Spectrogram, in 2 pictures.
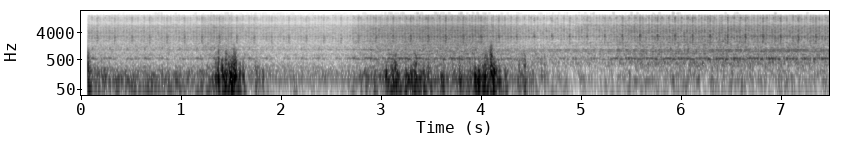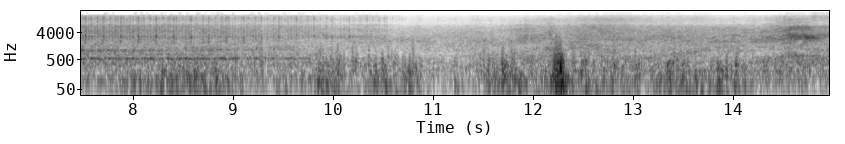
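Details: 1998 Lexus GS300 petrol six: fast, light engine ticking at idle and revs that keeps pace with engine speed, louder with revs, mildly heard in the cabin when accelerating.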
